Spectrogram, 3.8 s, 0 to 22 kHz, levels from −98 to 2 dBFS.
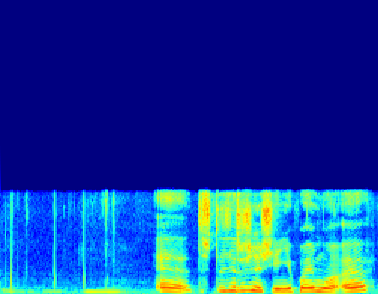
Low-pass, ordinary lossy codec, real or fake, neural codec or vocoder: none; none; real; none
